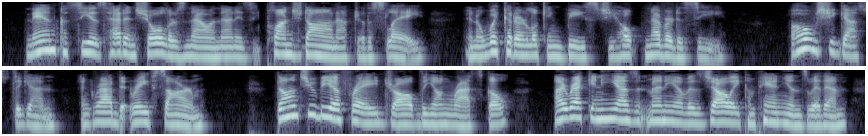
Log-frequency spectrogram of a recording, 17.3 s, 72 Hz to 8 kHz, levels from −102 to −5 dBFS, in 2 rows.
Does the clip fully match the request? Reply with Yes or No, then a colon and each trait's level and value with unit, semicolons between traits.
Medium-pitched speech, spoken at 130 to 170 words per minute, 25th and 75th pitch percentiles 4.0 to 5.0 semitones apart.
No: medium, 165 Hz; average, 190 wpm; average, 4.5 semitones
